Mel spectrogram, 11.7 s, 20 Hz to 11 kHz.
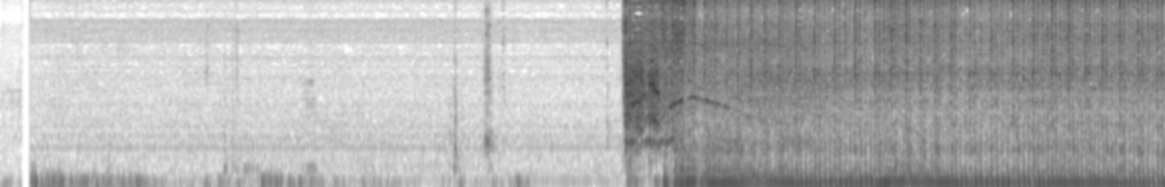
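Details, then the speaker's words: Nissan Silvia FJ20ET started for the first time in about a year and a half, with fuel pressure a little high; it idles loud with a steady tapping of about four beats per second from the rear; source undetermined. "oh yeah you can hear it back there god that's horrible that's the main reason why i haven't driven this car"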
